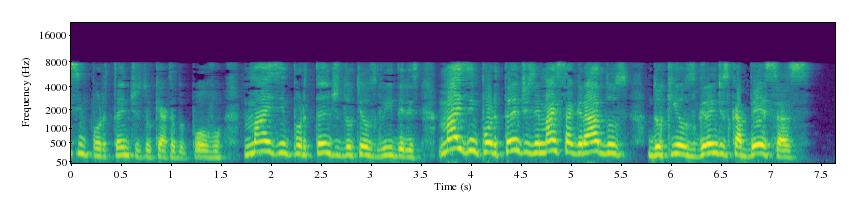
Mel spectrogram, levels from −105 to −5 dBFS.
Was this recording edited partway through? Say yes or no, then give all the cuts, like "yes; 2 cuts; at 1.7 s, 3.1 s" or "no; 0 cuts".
yes; 2 cuts; at 1.0 s, 3.1 s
